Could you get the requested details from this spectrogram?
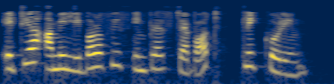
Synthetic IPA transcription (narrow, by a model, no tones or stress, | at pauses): etijaʔamilibɔɹɔpʰisimpɹɛstɛbɔtklikːoɹim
